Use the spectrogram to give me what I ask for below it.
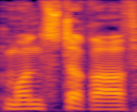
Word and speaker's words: Monstera: Also ich sag Monstera, Fensterblatt. Das ist schon korrekt.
